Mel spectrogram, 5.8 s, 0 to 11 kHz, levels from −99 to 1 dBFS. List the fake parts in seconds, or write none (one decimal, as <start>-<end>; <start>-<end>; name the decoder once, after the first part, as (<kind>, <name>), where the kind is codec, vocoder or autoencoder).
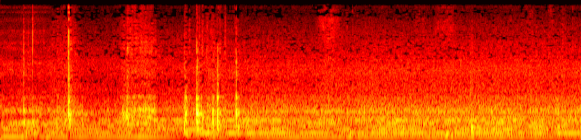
0.0-0.5 (codec, SNAC)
